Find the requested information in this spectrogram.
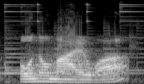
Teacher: do note that the sentence is pronounced with a rising intonation as to say that you are asking a question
